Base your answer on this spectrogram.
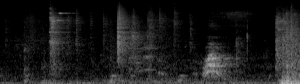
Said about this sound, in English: oh, it's the doggy wants to go outside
